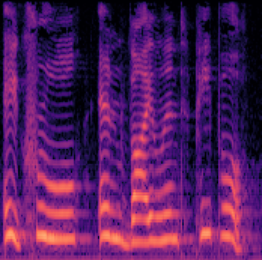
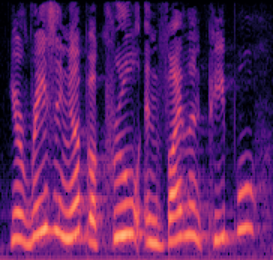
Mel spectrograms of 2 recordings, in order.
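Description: First: Said in the usual way. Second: Rising, disbelieving question to God; understated outrage, can't believe it; incredulous question. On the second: Acted. Habakkuk questioning God's plan.

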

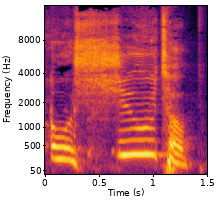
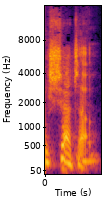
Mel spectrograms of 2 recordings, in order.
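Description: First: "shoot up" said slowly with a long oo, in a higher Mancunian voice; the Mancunian guy telling her "shoot up" in his accent; Manchester "shut up". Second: Said in the usual way. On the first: Retold or imitated. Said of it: "Manchester accents". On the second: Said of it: "He was saying".

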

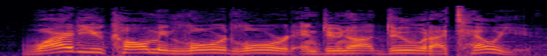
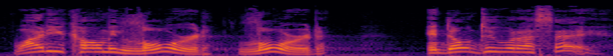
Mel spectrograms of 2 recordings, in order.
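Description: First: Said in the usual way. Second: Pleading echo. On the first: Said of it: "this question that Jesus asks". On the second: Shown as a demonstration. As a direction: ask it again as if Jesus is pleading. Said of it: "preacher repeats Jesus' question".

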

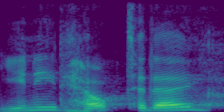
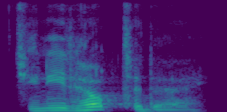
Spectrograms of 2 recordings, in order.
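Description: First: TODAY lifted at the end, asking; rising question. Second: Softer, with a falling end on TODAY; soft repeated question. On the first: Preacher asks the congregation, rising question on TODAY. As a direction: ask it higher, rising on TODAY. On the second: Preacher gently asks the congregation, soft falling question. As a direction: ask it quietly, letting TODAY fall. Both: Real, not acted.

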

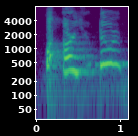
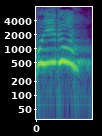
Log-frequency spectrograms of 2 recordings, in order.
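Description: First: High but softer, bewildered; baffled. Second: Much higher, louder indignant cry; alarmed. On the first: Pastor asking the neighbour again, high, softer and bewildered. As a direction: ask it again, quieter and puzzled. Neighbour climbs into his boat. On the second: Pastor yelling at a neighbour who jumps into his boat, high and loud. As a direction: yelp it at the intruder. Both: Retold or imitated.

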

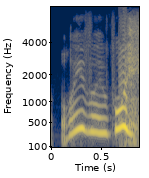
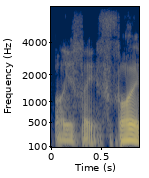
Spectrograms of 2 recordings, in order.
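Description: First: High, loud mock wail; exaggerated squeal. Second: Said in the usual way. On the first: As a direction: shriek it like a melodramatic aunt. Repeats exclamation, exaggerated. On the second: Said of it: "אני שמעתי את השפשוף הזה".

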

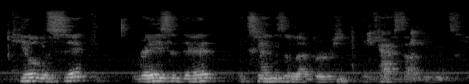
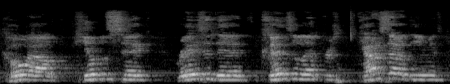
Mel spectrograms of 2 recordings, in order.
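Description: First: Said in the usual way. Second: Louder, raised preaching call; proclaiming. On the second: Acted. Preacher sends the church out, louder proclaiming. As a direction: ring it out like a commission.

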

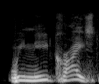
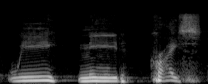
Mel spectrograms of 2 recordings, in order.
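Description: First: Said in the usual way. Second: Drawn out, each word slow and weighty; slow emphatic. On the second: Real, not acted. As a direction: lean on "we need Christ" slowly, word by word. Preacher slows for emphasis.

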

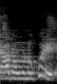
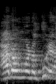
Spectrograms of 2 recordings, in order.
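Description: First: Softer echo. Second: Higher, louder tearful "I don't wanna quit"; crying plea. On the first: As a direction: repeat "I don't wanna quit" softer, at normal level. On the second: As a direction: beg "I don't wanna quit" through mock tears. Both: Retold or imitated. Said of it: "she starts crying because she's like".

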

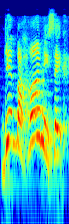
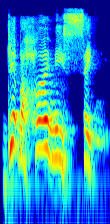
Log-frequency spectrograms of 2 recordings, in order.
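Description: First: Higher, louder, forceful "Get behind me, Satan"; louder rebuke. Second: A slow, grave reprimand, not shouted; stern rebuke. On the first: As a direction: throw the rebuke out hard and high. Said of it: "He's calling Peter by that name". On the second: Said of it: "Now what does he say?". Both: Retold or imitated.

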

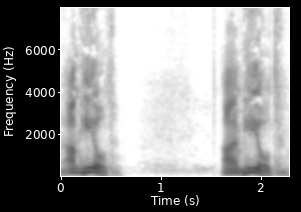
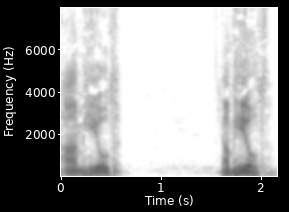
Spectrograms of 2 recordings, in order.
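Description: First: Said in the usual way. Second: Calm, soft "I'm healed" said low and softer; quiet declaration. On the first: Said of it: "Say it again". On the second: Shown as a demonstration. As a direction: speak "I'm healed" softly, a quiet confession. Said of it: "just say that".

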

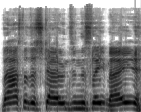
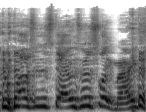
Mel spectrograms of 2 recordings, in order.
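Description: First: High, loud hammed-up British reading; mock British accent. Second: Much higher hammed-up British echo; mock British accent. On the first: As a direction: read it like a cartoon Brit, much higher. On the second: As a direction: parrot the line like a silly Brit. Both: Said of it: "read in a British accent".

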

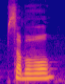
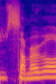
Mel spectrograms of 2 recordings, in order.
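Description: First: "Somerville" with the R dropped, like "Summaville"; local Boston pronunciation. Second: Said in the usual way. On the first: Shown as a demonstration. Showing the family's hometown, "Somerville" in Boston pronunciation. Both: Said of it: "You're not saying it right".

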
